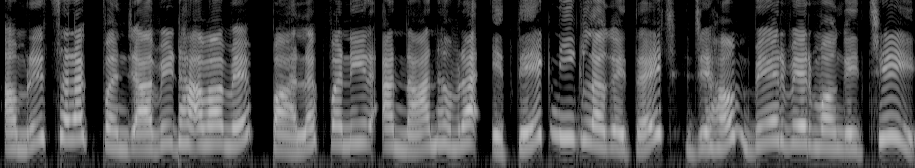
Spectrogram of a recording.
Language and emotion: Maithili, happy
